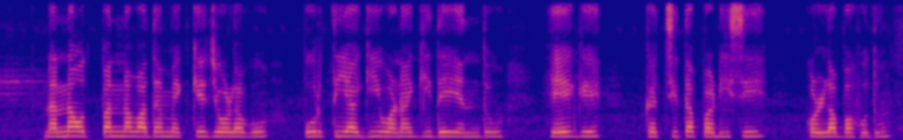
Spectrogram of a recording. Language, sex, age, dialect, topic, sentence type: Kannada, female, 18-24, Central, agriculture, question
